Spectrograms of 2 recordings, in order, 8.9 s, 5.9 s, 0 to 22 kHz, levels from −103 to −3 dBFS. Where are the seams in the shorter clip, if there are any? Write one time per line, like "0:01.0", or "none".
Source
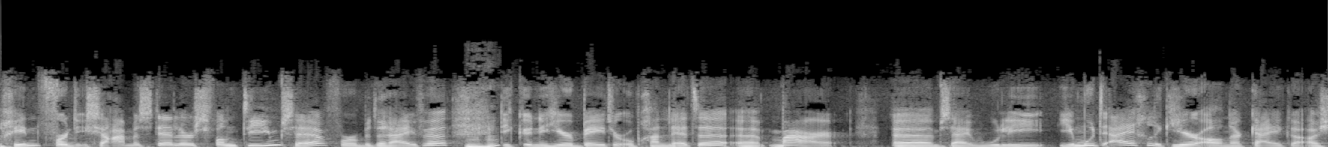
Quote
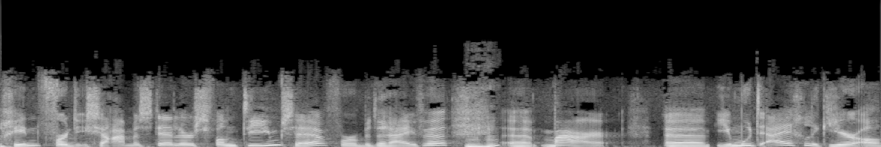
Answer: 0:03.3
0:04.7

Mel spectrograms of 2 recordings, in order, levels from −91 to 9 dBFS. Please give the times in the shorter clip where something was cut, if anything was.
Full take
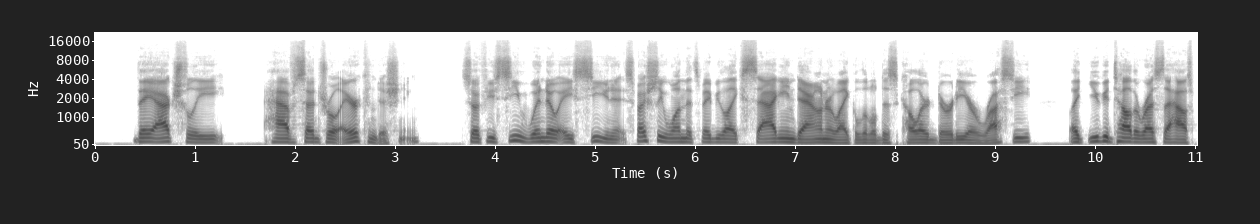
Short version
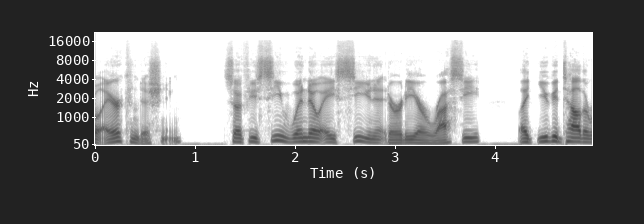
0:02.9

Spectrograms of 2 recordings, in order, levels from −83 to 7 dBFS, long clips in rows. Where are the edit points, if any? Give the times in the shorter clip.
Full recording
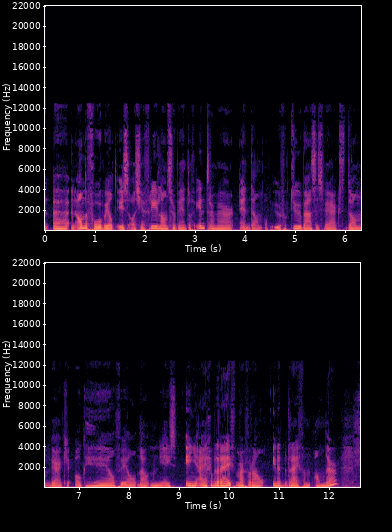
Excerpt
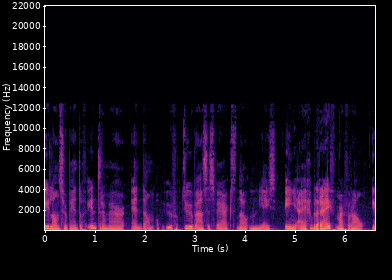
0:03.8

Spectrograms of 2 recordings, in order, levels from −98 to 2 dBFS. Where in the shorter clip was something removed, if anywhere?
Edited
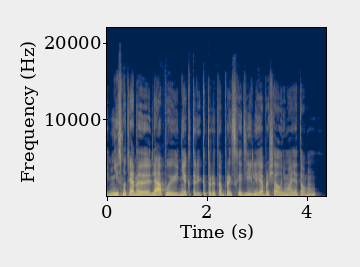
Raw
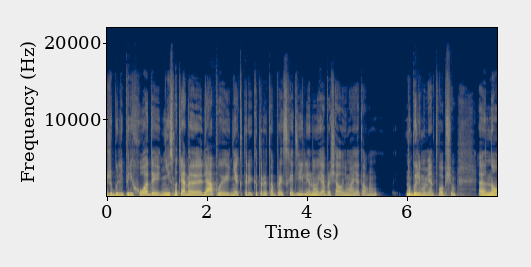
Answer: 0:03.0

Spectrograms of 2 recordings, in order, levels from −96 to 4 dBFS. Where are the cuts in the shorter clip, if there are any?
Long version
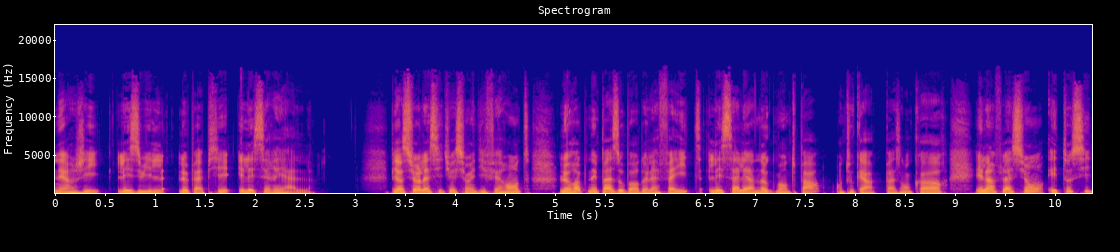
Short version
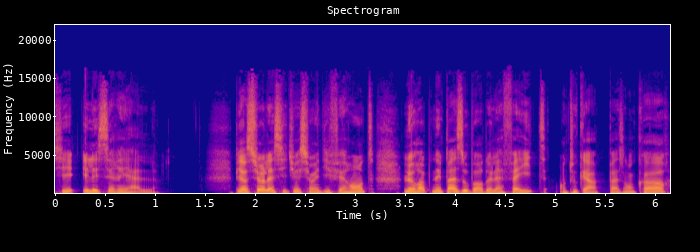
0:04.9

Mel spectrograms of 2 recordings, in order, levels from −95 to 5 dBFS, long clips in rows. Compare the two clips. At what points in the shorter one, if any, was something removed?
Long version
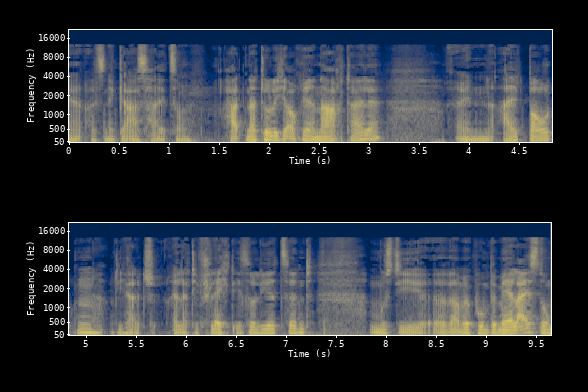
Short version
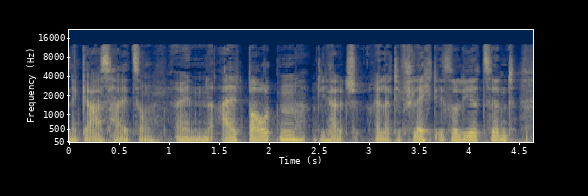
0:01.0

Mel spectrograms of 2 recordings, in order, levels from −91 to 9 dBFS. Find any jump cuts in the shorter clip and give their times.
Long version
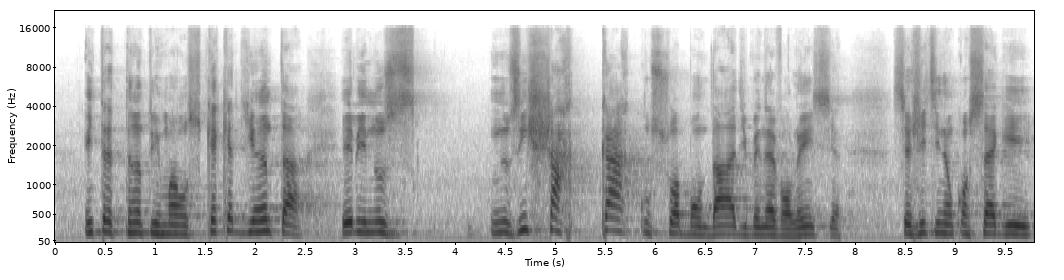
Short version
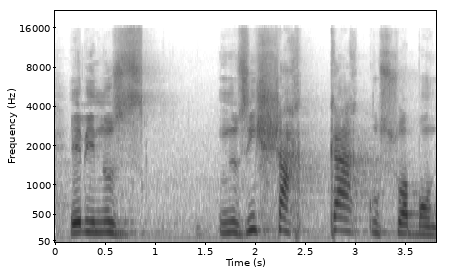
none

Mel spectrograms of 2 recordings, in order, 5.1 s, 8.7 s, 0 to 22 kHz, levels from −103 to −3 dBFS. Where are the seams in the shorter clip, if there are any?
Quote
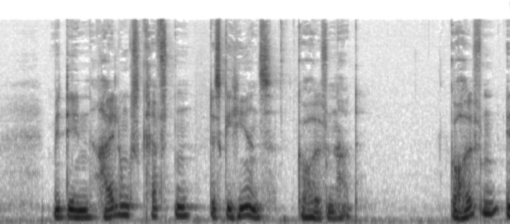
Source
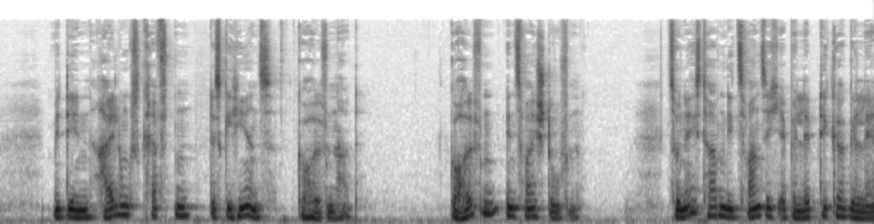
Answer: none

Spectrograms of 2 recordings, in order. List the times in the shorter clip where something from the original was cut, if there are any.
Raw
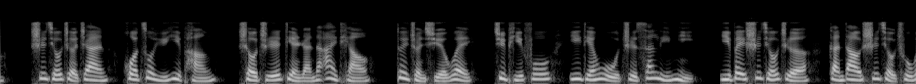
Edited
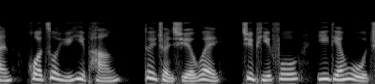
0:01.4

